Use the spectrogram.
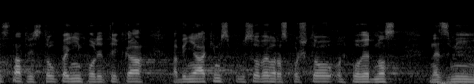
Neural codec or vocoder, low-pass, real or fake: none; 7.2 kHz; real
